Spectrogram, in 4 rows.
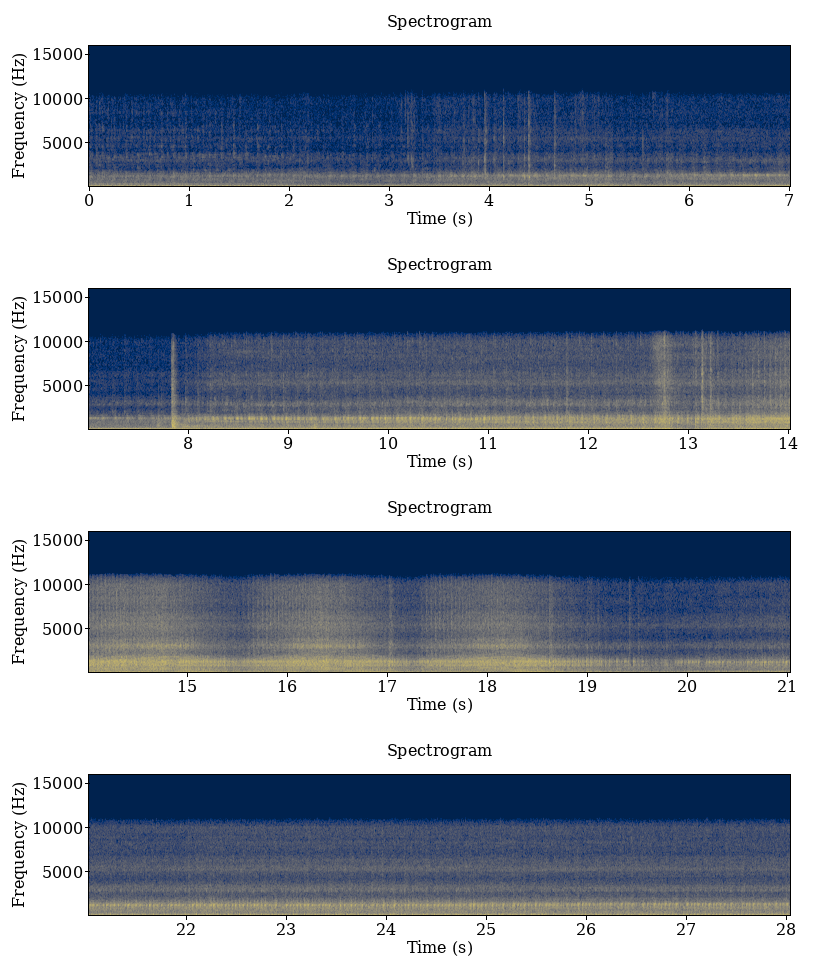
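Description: Ford 351 Windsor V8 with a Holley four-barrel carburetor idling steadily, then revved up and let fall three times in a row about halfway through, with the throttle worked by hand at the carburetor, before settling back to idle.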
